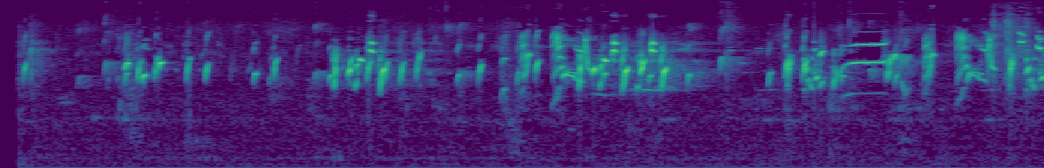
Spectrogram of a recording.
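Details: Captive-reared European goldfinch being trained to sing: rapid twittering song of bright chirps and short trills broken into bursts with brief pauses, becoming denser and more jumbled midway, then trailing off in scattered notes.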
